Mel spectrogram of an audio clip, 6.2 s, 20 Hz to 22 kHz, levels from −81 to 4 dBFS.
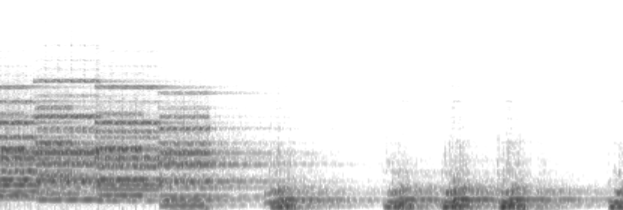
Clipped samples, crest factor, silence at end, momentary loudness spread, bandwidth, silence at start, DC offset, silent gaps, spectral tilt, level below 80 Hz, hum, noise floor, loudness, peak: under 0.1%; 16 dB; 0 s; 18 LU; 9.6 kHz; 0 s; under 0.1%; none; -7.5 dB/octave; -44 dBFS; none; -51 dBFS; -29 LUFS; -14 dBFS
